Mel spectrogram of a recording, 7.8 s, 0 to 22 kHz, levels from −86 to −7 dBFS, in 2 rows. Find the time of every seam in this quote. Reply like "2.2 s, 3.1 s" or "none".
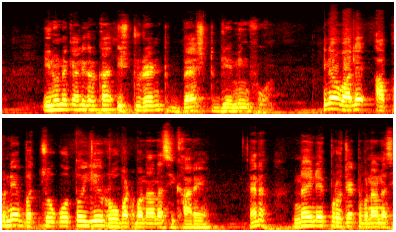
3.2 s

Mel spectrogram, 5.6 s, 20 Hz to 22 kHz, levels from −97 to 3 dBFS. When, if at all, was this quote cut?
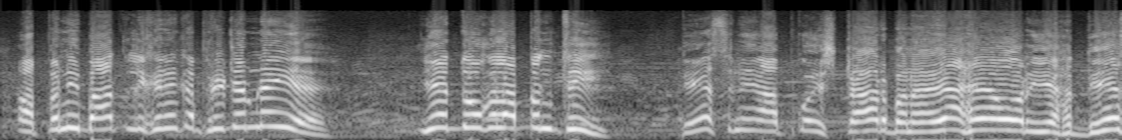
3.4 s

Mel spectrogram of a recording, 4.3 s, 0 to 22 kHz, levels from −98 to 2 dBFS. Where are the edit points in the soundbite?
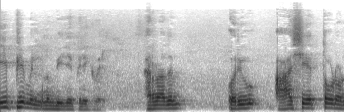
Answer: none

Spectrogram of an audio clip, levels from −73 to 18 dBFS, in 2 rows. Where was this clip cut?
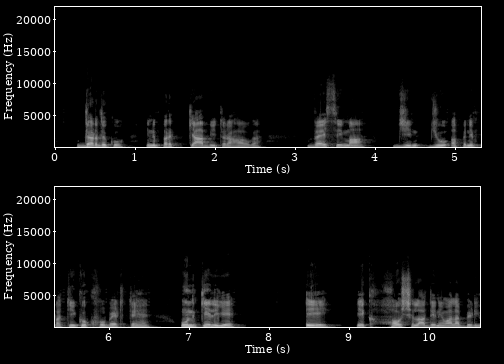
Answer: none

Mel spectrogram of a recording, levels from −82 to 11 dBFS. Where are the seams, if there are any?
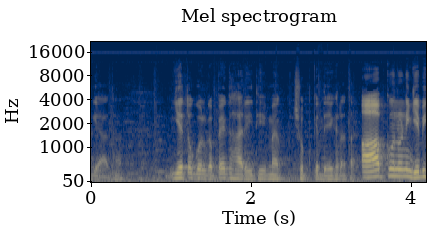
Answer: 3.2 s

